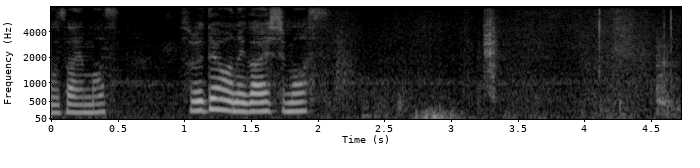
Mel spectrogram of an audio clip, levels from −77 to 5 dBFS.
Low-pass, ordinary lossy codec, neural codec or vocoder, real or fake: none; none; none; real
